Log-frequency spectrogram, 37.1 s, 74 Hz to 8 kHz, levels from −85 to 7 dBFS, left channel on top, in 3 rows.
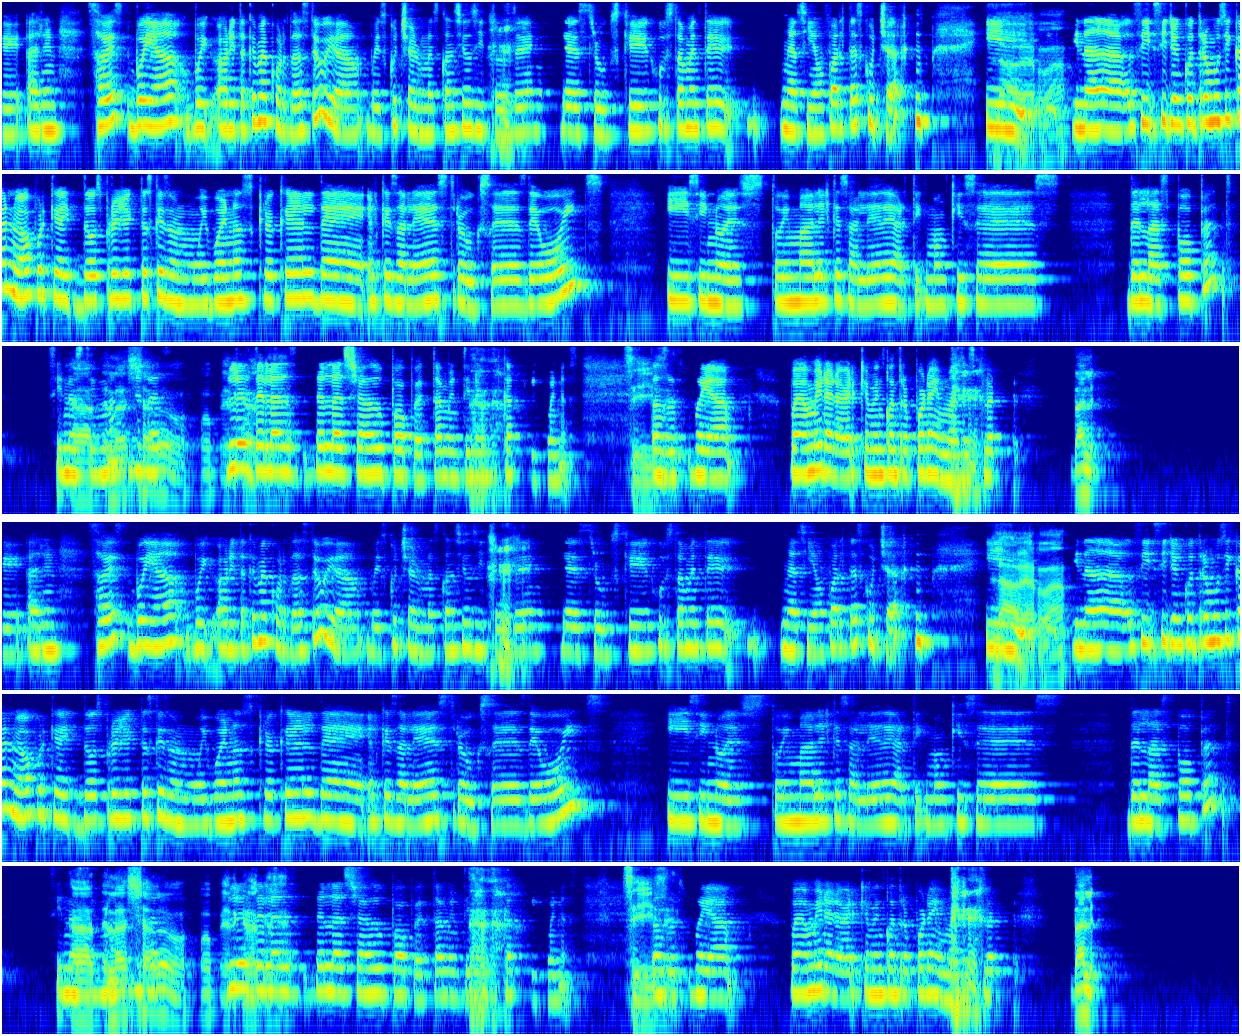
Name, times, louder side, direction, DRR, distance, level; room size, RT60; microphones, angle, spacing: voice 1, 0.0-18.8 19.0-22.8 23.6-24.7 25.3-26.4 27.0-29.9 30.2-32.1 32.6-34.7, left 4 dB, 35° left, 8 dB, 0.4 m, -28 dB
voice 2, 4.8-5.3 9.9-10.6 25.4-27.6 29.4-29.9 30.7-31.5 34.2-34.6 35.4-35.7, right 4 dB, 25° right, 13 dB, 0.4 m, -34 dB
11.5 x 6.3 x 3.9 m, 0.70 s
head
